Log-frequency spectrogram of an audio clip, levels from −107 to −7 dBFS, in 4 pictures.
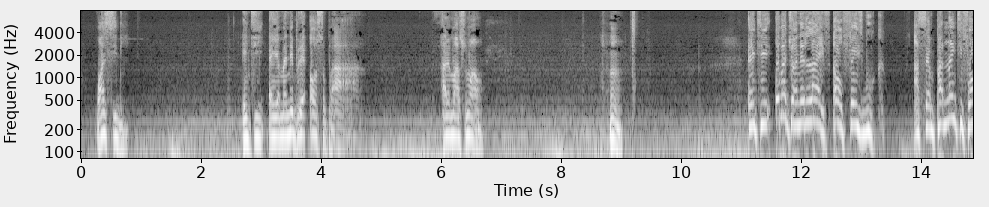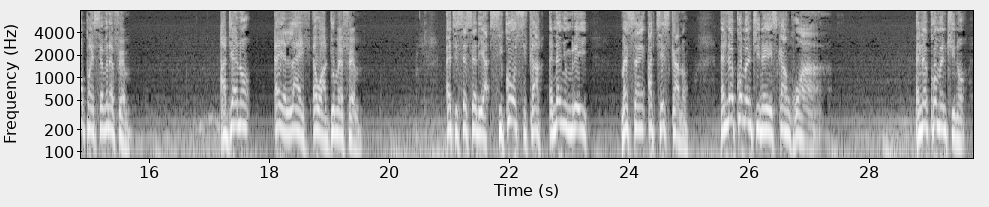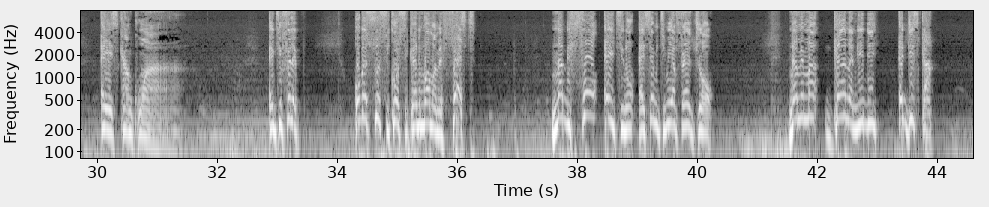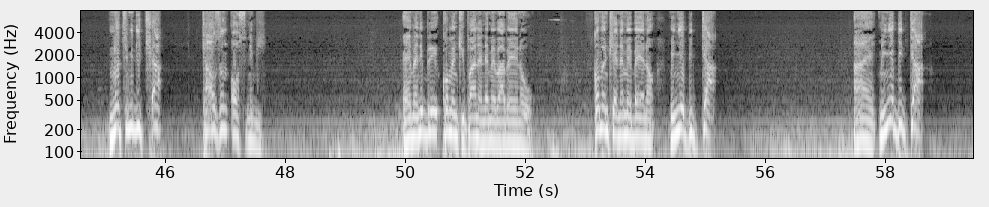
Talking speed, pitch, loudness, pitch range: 100 wpm, 145 Hz, -17 LUFS, 115-190 Hz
